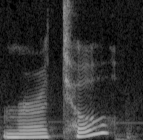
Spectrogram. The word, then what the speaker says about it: Myrtle: You were at Mass too, Myrtle? I feel like every time I pronounce her name different, and every time it's wrong.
